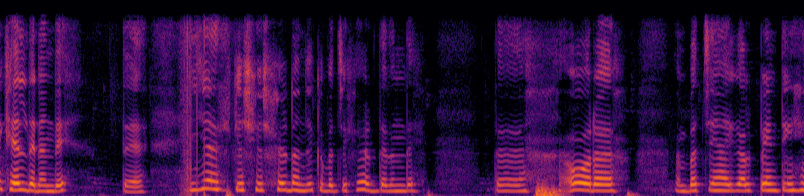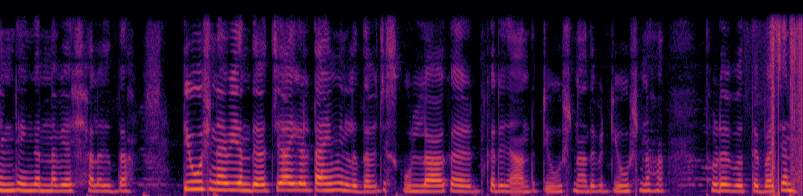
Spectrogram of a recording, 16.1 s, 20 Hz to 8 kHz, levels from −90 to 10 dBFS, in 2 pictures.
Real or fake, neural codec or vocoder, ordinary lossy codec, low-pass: real; none; none; 7.2 kHz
